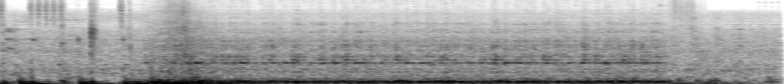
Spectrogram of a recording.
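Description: A car engine rumbles deeply and steadily, then falls away.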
